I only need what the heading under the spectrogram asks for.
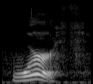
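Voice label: "worth", English word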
